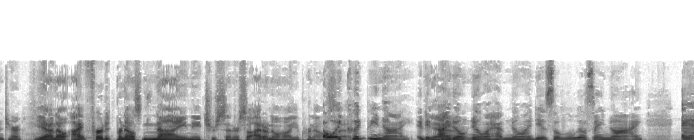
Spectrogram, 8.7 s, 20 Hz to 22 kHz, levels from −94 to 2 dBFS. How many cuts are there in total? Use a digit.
0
